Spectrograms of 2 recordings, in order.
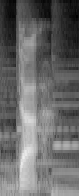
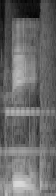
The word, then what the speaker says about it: the: Ahora vamos a hablar del artículo da, que significa el, la o los. Se puede pronunciar como da o también como di. Cualquiera de las dos pronunciaciones están bien.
